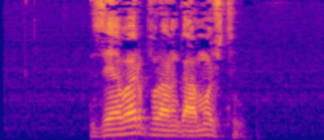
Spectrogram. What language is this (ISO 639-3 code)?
trw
